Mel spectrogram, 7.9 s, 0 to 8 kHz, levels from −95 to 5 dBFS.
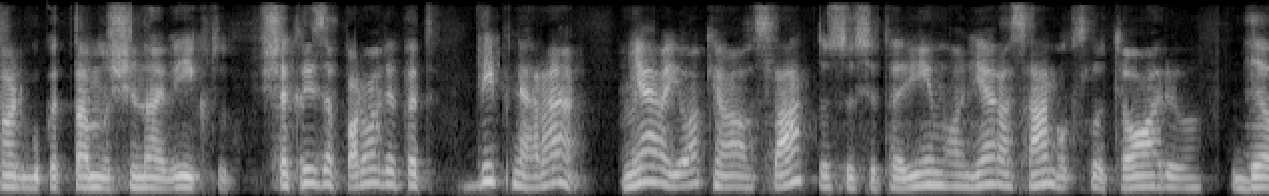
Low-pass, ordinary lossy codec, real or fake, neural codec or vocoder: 7.2 kHz; AAC, 32 kbps; fake; codec, 16 kHz, 0.8 kbps, ZipCodec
